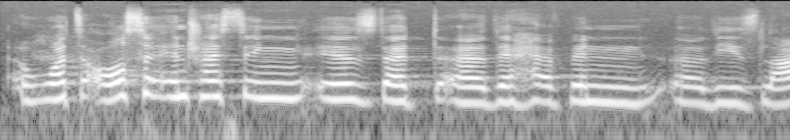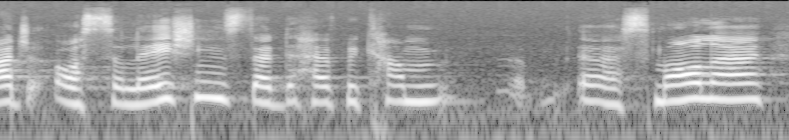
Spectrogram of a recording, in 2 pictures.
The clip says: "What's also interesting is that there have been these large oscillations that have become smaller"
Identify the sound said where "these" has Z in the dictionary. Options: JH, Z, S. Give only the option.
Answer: Z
